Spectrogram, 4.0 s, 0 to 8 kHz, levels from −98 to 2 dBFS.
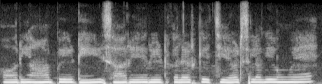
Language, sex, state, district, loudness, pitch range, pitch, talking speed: Hindi, female, Uttar Pradesh, Shamli, -11 LUFS, 215-225 Hz, 220 Hz, 180 wpm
